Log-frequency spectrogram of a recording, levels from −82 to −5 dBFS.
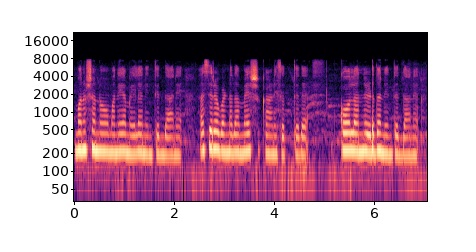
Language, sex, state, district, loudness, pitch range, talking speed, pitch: Kannada, female, Karnataka, Koppal, -17 LUFS, 195-220 Hz, 95 wpm, 210 Hz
